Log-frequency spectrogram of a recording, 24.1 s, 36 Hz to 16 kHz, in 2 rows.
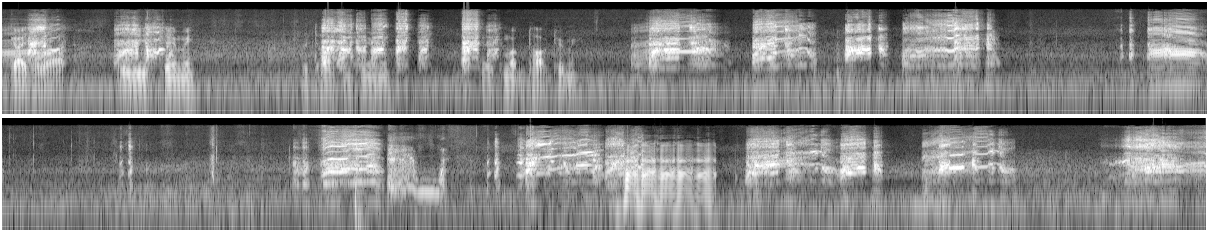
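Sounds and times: geese honking: 0.0 - 5.2, 6.2 - 10.2, 11.1 - 12.2, 13.1 - 22.2, 23.0 - 24.0.

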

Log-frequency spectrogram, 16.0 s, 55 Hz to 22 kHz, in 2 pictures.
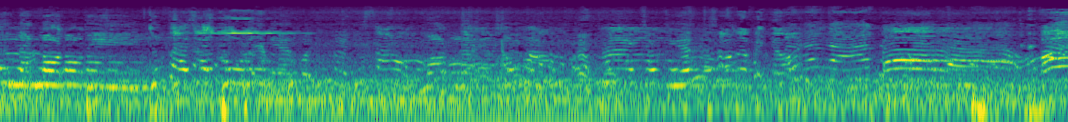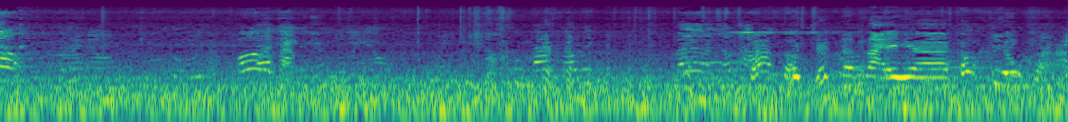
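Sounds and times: engine hum and road noise: 0.0 - 16.0
people talking and calling out: 0.0 - 16.0.

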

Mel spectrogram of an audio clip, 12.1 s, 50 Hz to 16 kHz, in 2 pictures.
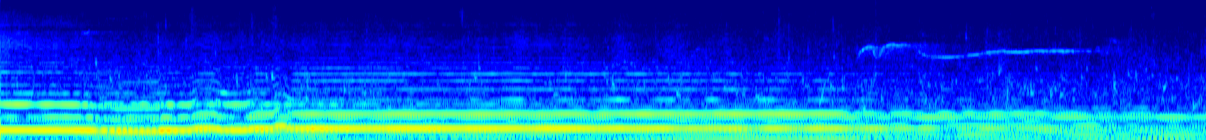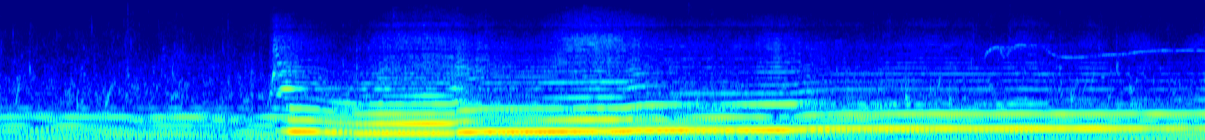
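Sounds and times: bamboo flute long note: 0.0 - 12.0.

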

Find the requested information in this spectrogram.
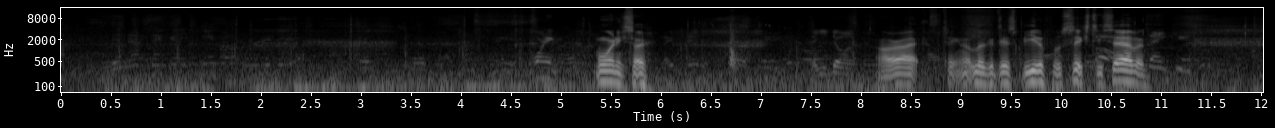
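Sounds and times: faint voices talking: 0.0 - 12.0
low outdoor rumble: 0.0 - 12.0.

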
